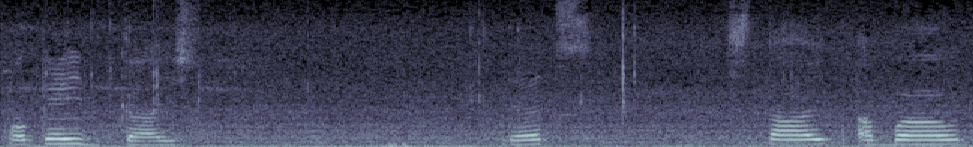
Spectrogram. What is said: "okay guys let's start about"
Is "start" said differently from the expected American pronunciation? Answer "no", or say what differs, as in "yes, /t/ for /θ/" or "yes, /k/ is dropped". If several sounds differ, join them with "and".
yes, /l/ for /ɹ/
